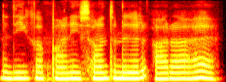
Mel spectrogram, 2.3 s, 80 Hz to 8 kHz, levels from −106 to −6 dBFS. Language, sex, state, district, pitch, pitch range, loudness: Hindi, female, Jharkhand, Deoghar, 215 Hz, 210-220 Hz, -11 LUFS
